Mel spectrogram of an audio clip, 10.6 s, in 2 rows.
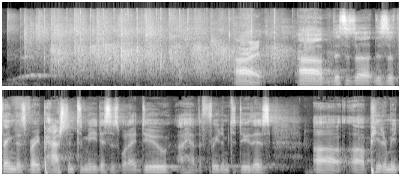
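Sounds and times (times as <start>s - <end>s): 
rising whoop: 0.0s - 1.0s
audience clapping: 0.0s - 4.3s
speech: 3.1s - 10.5s.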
